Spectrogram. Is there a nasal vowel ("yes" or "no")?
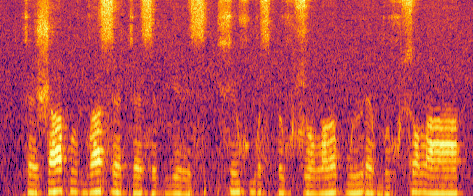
no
